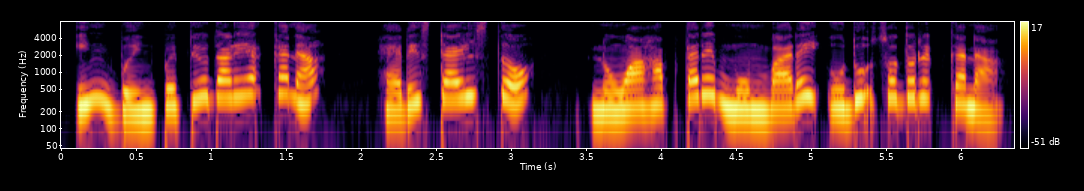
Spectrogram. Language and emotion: Santali, surprised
